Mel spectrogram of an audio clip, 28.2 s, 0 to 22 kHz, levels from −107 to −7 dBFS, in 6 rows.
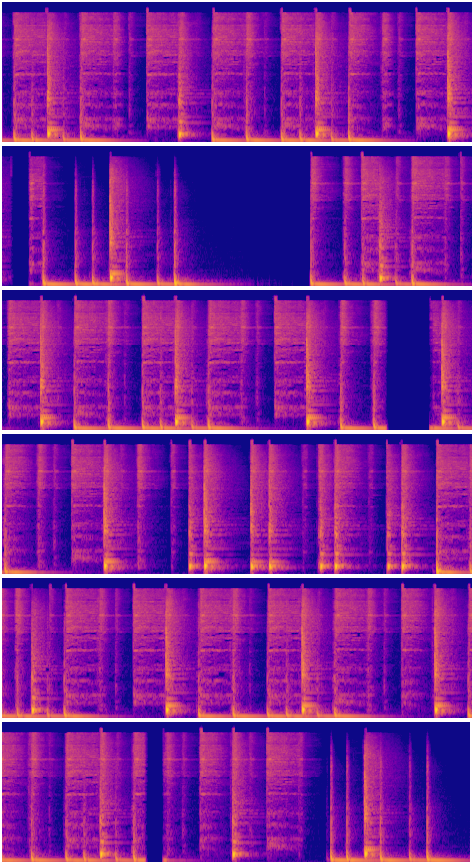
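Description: Music, with a digital broadcast dropout at 4.78–5.03 s, 13.23–13.72 s and 24.92–25.16 s. Each time the receiver mutes with a 20 ms fade, losing about 171, 427 and 171 ms of programme, which fits several corrupted frames per gap.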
